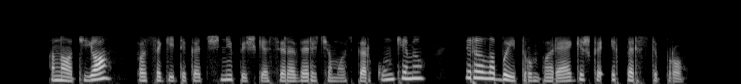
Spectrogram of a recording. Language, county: Lithuanian, Klaipėda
